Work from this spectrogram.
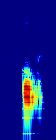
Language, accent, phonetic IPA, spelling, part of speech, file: Catalan, Valencia, [ˈkuk], cuc, noun, LL-Q7026 (cat)-cuc.wav
- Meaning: worm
